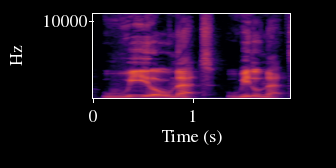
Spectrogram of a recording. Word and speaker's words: Ouilmette: And his last name was spelled Ouilmette. You know, like the French word oui, Wilmette. So it was pronounced Wilmette. You would be in a French accent, but it was clearly Wilmette was his last name, and the anglicized version with the W-I-L at the front, Wilmette, that's what the town is called.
